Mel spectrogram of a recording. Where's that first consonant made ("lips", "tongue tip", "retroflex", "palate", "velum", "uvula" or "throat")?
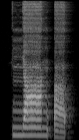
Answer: palate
